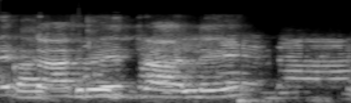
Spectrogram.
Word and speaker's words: cathédrale: We are going to break the word. Cathe, Say Kathe. Kathe. Kathe. Dral. Dral. Cathedral. Cathedral. Cathedral. The Notre Dame. The Notre Dame. La Cathedral.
